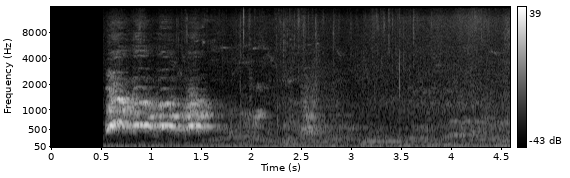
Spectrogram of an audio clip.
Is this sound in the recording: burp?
no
